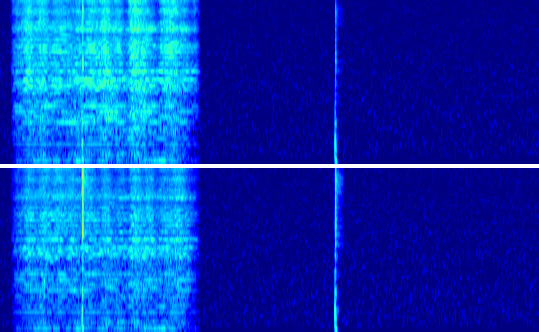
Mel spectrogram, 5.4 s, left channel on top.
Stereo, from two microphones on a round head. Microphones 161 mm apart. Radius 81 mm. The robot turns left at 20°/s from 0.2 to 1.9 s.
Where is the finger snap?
85° right; by 3.5 s 75° right (ahead or behind).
